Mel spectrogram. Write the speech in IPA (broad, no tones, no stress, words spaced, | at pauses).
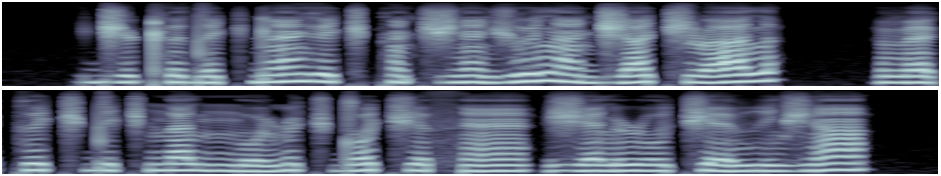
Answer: d͡ʒɛʈʰədæt͡ʃɖæ̃ ɣɛt͡ʃkɑ̃t͡ʃʒæ̃ʒɵ lãd͡ʒat͡ʃ ɭal | βækət͡ʃ dɛt͡ʃnaln̪ol ɳɵt͡ʃdɔt͡ʃ əθæ̃ | ʒælɹot͡ʃɛ βilʒã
